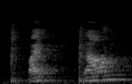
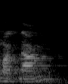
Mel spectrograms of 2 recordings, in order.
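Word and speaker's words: Bạch Đằng: So in southern Vietnam, there was a river called the Bạch Dong River, or Vietnamese we read it as Sông Bạch Dang.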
